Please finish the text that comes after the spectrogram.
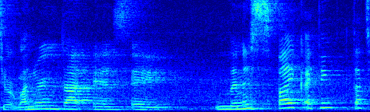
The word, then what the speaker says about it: Linus: That is a Linus bike, I think that's how you pronounce it, Linus, Linus bike.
